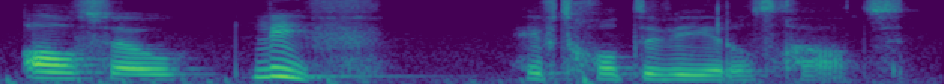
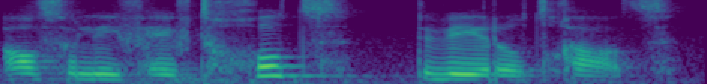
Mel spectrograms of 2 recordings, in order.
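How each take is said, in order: First: The word "lief" carries the main stress. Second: The word "God" carries the main stress. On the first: It was love, not anger. "Er staat niet, al zo toornig was God" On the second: It matters who it is that loved. "God, wie is hij?"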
